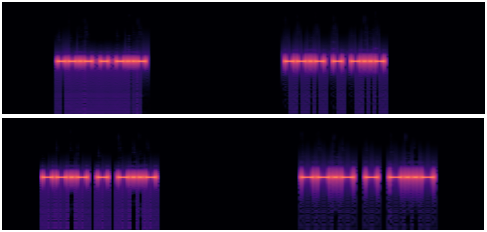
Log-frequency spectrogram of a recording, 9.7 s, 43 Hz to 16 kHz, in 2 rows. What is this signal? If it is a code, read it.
Morse code, heard as a keyed tone, about 40 wpm, 700 Hz. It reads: QTX QTX QTX QTX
